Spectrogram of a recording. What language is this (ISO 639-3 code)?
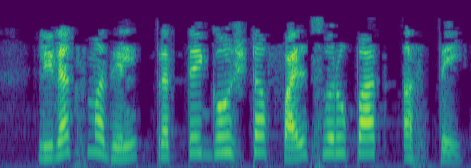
mar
